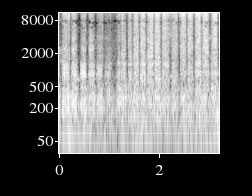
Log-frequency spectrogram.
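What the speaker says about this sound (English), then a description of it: "I'm going to hit this with the sandpaper," Sandpaper rubbing back and forth over a plastic repair patch on a Pelican Apex 80 XE kayak, a steady, rapid rasping rhythm of even strokes, close and fairly loud, with no talking.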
